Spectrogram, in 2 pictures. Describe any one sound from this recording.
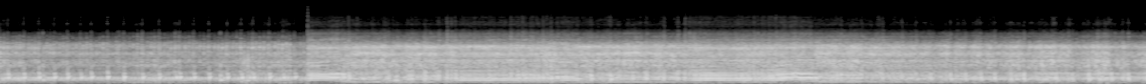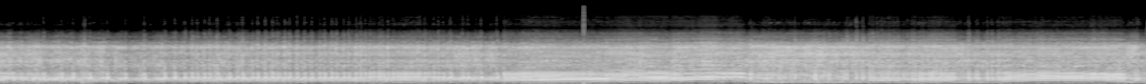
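An off-road engine hums and revs up and down close by.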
